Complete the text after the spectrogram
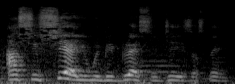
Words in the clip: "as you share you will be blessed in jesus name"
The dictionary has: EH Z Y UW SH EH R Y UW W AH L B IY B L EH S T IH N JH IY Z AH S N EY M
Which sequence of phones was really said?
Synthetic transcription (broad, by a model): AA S Y UW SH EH Y UW W AH L B IY B L EH S T IH N JH IY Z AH S N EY M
